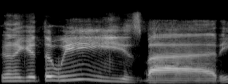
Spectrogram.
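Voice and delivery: high, slow Southern California drawl. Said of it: "He talked like this".

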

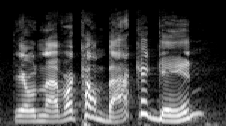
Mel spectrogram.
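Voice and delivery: loud horror-villain voice, pitch swooping up and down. Quoting the old woman's warning line: Leprechaun voice. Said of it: "That sounded like the Leprechaun".

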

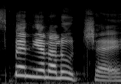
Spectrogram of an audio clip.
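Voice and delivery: spoken in Italian. Speaker repeats a woman's Italian command to them, imitating her Italian command. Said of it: "I was just imitating her".

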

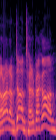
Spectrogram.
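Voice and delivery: ordinary talk

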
